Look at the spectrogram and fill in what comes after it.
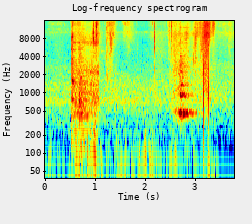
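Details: Full-body chiropractic spinal manipulation with the patient exhaling on instruction: a few sharp cracks and pops with low handling thuds; harmless joint cavitation.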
